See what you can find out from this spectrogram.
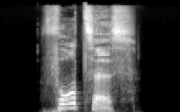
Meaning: genitive singular of Furz
- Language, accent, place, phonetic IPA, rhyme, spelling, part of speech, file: German, Germany, Berlin, [ˈfʊʁt͡səs], -ʊʁt͡səs, Furzes, noun, De-Furzes.ogg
